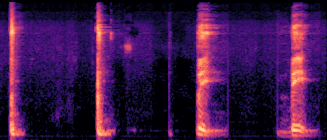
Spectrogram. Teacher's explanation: Posso ter o som de P e o som de B, né? Os dois são feitos com fechando os lábios e dando uma pequena explosão.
